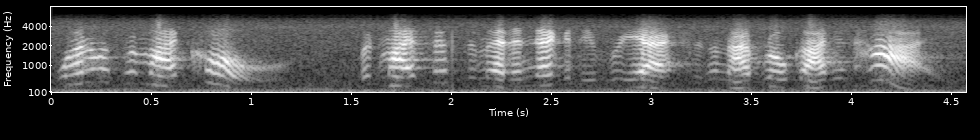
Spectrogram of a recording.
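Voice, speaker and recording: A woman's voice: high voice, lively intonation, fairly quick. An actress playing a genteel, chatty woman in an old-time radio family sitcom. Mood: cheerful, chatty. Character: genteel, animated woman in domestic family comedy. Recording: muffled, faintly noisy old radio recording.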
